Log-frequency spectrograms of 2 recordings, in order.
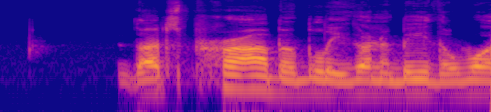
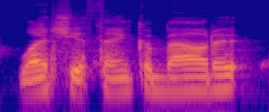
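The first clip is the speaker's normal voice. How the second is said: ordinary talk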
